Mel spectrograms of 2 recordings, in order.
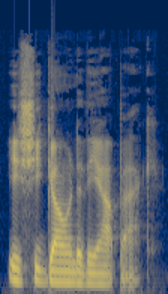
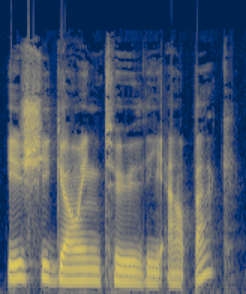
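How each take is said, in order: First: Words are said fast and run together. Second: Every word is said slowly and clearly. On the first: "read it quickly in, you know, colloquial Australian English" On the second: "proper, well-enunciated, well-pronounced English"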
